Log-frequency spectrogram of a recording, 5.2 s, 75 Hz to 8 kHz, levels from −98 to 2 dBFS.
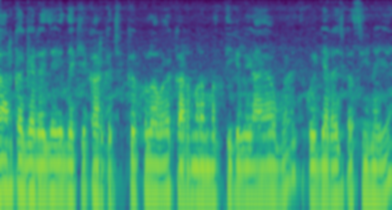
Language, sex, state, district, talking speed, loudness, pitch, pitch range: Hindi, male, Chandigarh, Chandigarh, 285 wpm, -17 LUFS, 100 Hz, 100-105 Hz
